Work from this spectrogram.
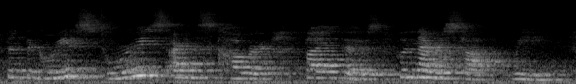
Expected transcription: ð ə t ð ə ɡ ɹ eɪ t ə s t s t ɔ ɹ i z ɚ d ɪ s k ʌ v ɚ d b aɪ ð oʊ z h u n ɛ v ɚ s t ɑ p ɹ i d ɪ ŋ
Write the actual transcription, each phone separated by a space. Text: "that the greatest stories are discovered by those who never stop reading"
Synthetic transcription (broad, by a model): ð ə t ð ə ɡ ɹ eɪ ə t s t ɔ ɹ i z ɚ d ɪ s k ʌ v ɚ d b aɪ ð oʊ z h u n ɛ v ɚ s t ɑ p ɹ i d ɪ ŋ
